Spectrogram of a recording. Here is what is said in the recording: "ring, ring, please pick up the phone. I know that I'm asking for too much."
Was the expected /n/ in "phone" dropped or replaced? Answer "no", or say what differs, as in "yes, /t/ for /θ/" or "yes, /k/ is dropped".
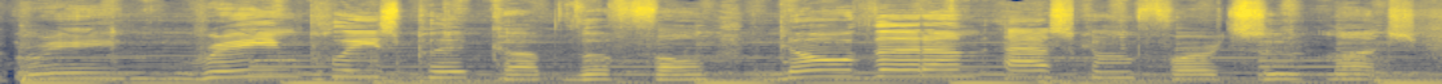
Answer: yes, /n/ is dropped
